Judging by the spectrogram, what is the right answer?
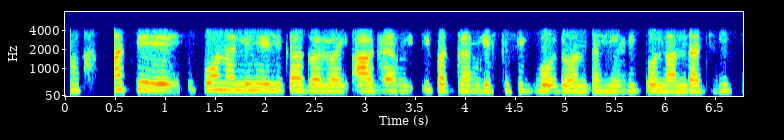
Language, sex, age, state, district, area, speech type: Kannada, female, 18-30, Karnataka, Shimoga, rural, conversation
